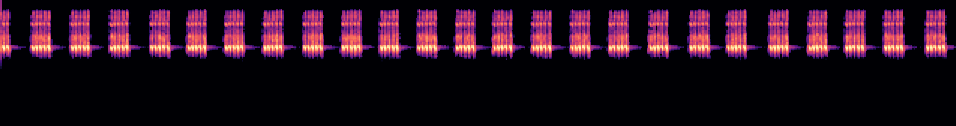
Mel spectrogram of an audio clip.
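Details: Crickets at night, recorded live on a field recorder with no loops: shrill, steady chirps repeated almost four times a second, about two dozen evenly spaced pulses with no other sounds.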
